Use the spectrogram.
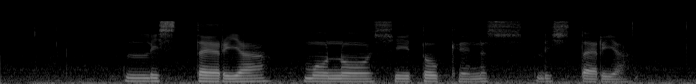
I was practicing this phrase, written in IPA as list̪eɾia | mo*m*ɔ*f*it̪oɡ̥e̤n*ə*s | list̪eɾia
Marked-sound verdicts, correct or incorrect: incorrect: n, incorrect: s, correct

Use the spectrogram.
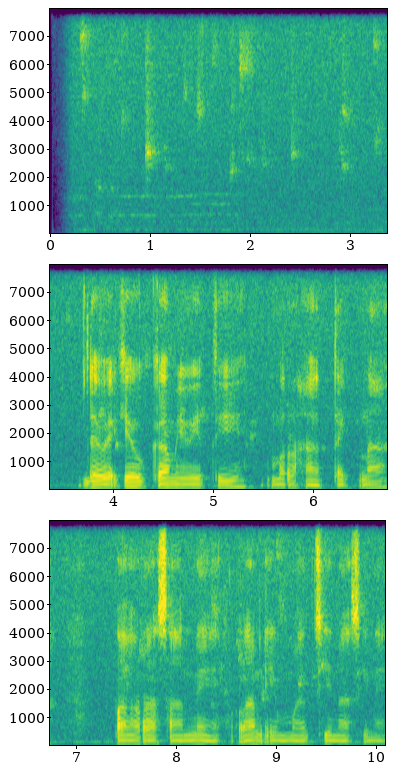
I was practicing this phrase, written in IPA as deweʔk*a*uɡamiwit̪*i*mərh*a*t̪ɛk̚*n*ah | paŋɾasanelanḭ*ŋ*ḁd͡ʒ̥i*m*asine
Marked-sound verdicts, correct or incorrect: incorrect: e, correct, correct, correct, incorrect: m, incorrect: n

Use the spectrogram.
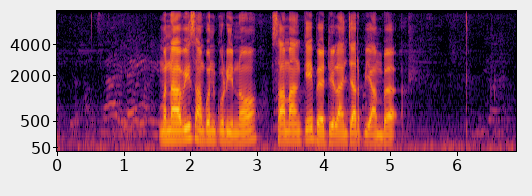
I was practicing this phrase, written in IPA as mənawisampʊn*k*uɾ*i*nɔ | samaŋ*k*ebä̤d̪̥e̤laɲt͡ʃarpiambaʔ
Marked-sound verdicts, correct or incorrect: correct, correct, correct

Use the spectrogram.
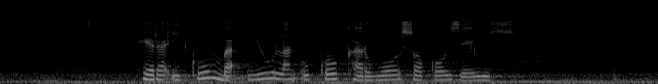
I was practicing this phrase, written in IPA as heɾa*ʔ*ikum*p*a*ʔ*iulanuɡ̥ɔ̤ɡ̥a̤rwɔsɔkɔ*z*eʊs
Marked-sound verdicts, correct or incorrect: correct, incorrect: b, correct, correct

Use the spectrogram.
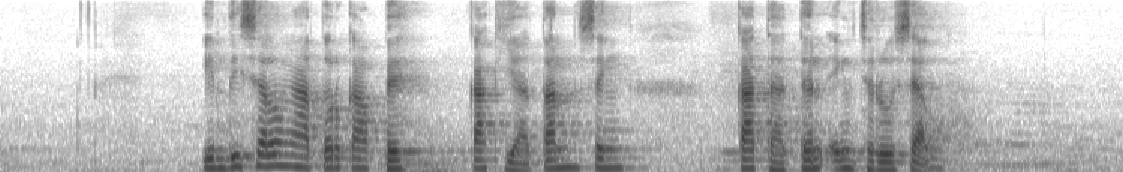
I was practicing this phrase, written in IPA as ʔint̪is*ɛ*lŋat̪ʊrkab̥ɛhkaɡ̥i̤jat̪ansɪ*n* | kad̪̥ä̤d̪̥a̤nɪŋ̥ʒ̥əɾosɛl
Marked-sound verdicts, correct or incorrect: correct, incorrect: ŋ

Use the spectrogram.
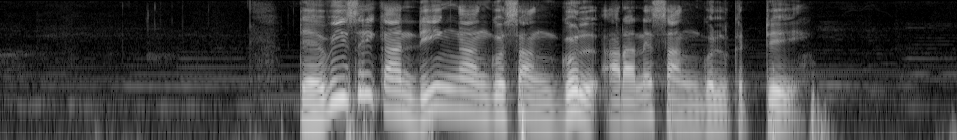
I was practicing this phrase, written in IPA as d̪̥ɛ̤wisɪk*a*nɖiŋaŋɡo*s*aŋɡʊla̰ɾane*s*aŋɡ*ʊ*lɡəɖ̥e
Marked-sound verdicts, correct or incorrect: correct, correct, correct, correct

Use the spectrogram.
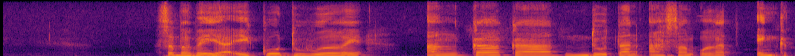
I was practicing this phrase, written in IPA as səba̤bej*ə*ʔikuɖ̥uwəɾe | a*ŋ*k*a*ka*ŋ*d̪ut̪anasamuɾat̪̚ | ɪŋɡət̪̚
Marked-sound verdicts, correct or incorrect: incorrect: a, correct, correct, incorrect: n

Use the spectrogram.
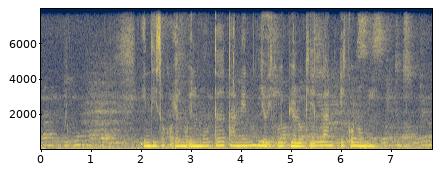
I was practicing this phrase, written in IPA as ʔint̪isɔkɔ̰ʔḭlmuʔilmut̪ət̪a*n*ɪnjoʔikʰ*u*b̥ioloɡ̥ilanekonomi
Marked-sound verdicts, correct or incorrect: correct, correct

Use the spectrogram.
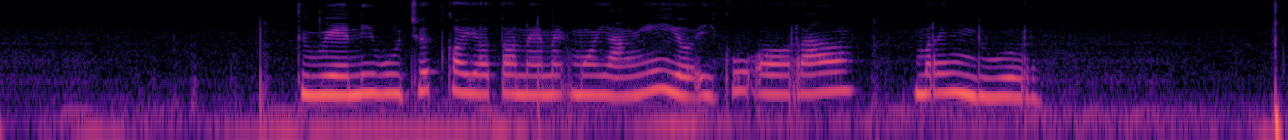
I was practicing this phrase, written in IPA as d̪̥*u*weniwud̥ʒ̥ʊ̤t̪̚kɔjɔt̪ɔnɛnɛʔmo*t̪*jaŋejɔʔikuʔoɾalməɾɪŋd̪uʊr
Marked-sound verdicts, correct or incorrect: correct, incorrect: none

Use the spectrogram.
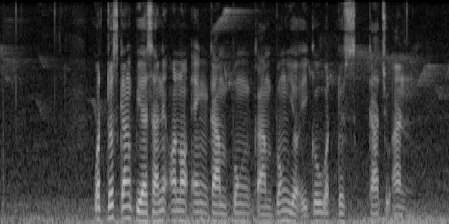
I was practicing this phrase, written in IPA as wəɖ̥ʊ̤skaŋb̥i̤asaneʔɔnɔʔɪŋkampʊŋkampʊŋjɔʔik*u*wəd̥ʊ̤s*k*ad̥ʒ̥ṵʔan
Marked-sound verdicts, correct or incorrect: correct, correct

